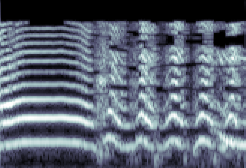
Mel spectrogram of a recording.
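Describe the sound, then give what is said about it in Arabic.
A child cries alone, starting with a steady drawn-out wail. The wail then breaks into wavering sobs that rise and fall in pitch. “نعم بكاء الأطفال. الأطفال عندما يريدون الحصول على شيء.”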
